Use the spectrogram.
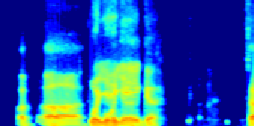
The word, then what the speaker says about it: Boyega: But like you could go ahead, you could bring a bunch of people in, like John Bodega. Boyega.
